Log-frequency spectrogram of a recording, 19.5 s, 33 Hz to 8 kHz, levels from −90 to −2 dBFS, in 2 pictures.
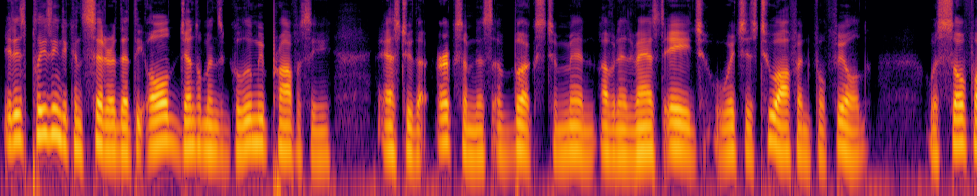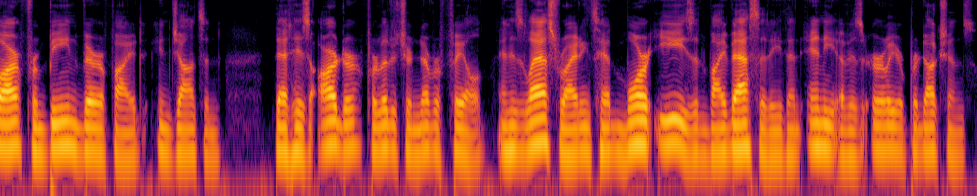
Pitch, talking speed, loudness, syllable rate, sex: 115 Hz, 180 wpm, -20 LUFS, 5.4 syllables/s, male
